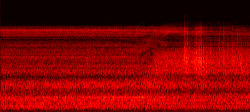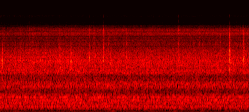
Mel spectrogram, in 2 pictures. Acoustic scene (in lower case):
car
